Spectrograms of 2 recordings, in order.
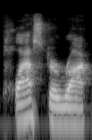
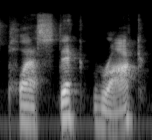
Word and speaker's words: Plaster Rock: one that i made i pronounced the town of plaster rock new brunswick as plastic rock and uh when evan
